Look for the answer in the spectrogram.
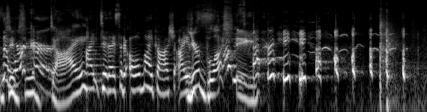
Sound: laughter

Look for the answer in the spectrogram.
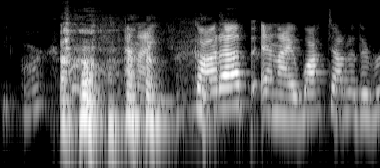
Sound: laughs

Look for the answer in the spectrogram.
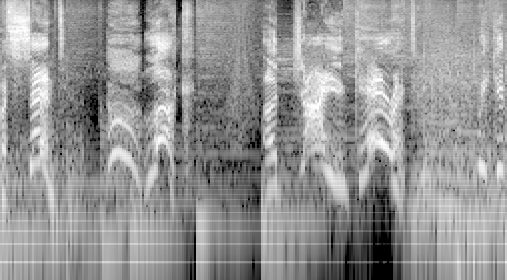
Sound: sniffing; gasps

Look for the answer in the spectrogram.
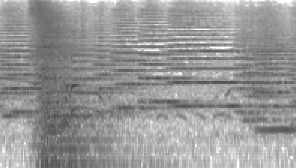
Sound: Mickey giggles

